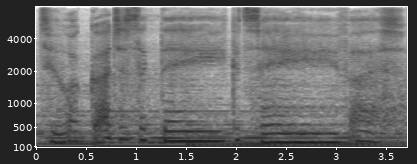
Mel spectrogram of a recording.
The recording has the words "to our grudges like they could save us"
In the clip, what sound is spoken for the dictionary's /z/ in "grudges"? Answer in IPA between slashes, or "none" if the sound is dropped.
/s/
